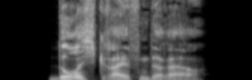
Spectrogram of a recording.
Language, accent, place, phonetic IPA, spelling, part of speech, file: German, Germany, Berlin, [ˈdʊʁçˌɡʁaɪ̯fn̩dəʁɐ], durchgreifenderer, adjective, De-durchgreifenderer.ogg
- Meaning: inflection of durchgreifend: 1. strong/mixed nominative masculine singular comparative degree 2. strong genitive/dative feminine singular comparative degree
